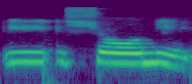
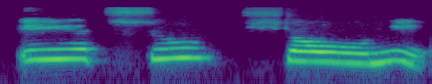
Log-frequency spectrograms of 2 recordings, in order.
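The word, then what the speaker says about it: いっしょに: Kalau saya buat su besar, kan sama ini semua. Berarti kalau besar, kalau misalnya saya pakai ini, su besar, maka dibacanya Itsu Shoni. Oh, udah beda lagi. Udah nggak ada artinya itu. Itsu Shoni, nggak ada artinya. Tapi saya buat yang kecil, jadinya Ishoni.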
